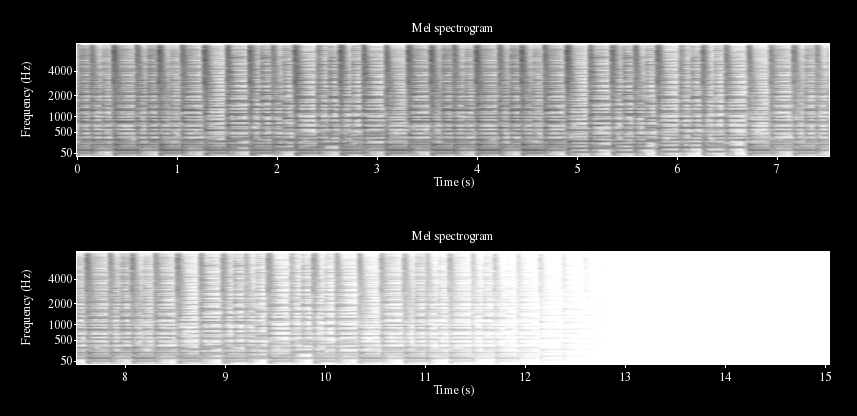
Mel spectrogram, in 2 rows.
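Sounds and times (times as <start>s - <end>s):
children's theme music: 0.0s - 10.6s.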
